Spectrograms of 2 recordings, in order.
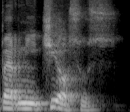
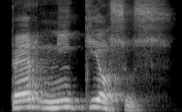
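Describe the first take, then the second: First: It uses the ecclesiastical pronunciation of the c. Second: It uses the classical pronunciation of the c. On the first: This is the later Italian church usage. "la pronunciación italiana o eclesiástica" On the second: This is how Romans of the Empire spoke. "una pronunciación clásica del latín"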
